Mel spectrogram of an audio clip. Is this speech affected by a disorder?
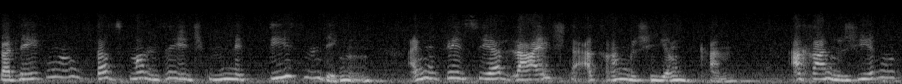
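Yes: cerebral palsy; congenital cerebral movement disorder, spasticity and ataxia predominant, brain damage since birth; disability possibly audible in speech.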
